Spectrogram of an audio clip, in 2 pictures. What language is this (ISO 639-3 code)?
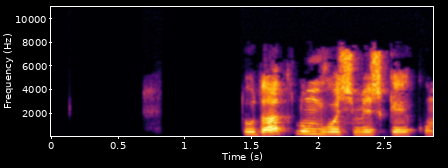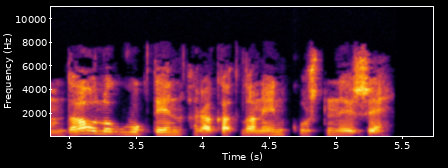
chm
